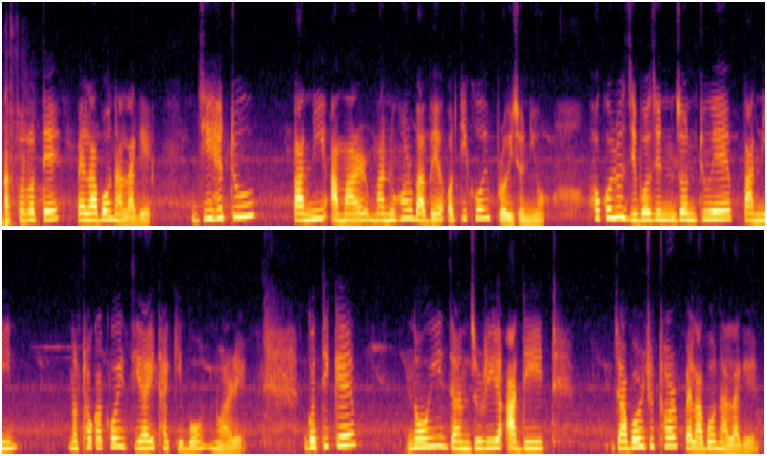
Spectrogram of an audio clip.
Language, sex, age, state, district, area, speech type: Assamese, female, 18-30, Assam, Dhemaji, urban, spontaneous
